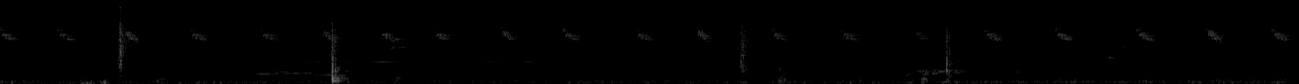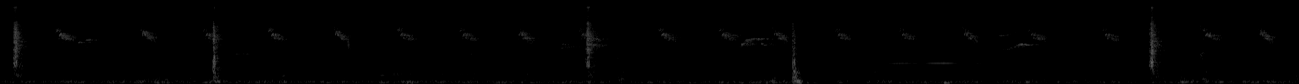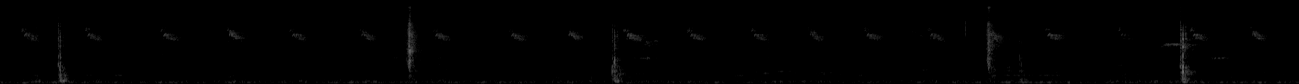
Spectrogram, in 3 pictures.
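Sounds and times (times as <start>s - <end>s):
bird chirping: 0.0s - 38.9s
hands and shoes slapping concrete: 7.2s - 7.9s, 13.0s - 13.6s, 14.8s - 15.4s, 24.4s - 25.2s.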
